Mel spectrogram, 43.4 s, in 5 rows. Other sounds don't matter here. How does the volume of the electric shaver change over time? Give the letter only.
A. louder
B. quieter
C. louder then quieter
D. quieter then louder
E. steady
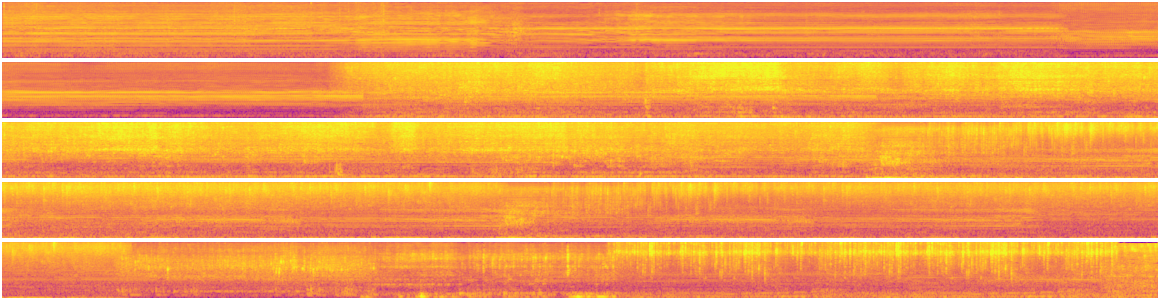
B.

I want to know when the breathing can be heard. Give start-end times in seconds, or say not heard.
not heard.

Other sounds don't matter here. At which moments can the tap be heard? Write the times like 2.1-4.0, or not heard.
11.2-43.3.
